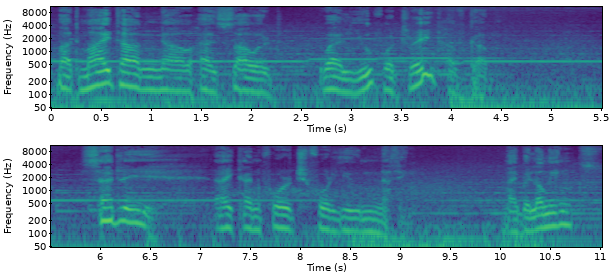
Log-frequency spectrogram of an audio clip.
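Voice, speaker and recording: Slow-spoken, formal rune craftsman. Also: mid-range voice, lively intonation, music in the background. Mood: regretful, courteous. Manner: formal, inverted archaic syntax, deliberate emphasis. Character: courteous, proud foreign male rune craftsman, melancholy scholar. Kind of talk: video game cutscene acting.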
